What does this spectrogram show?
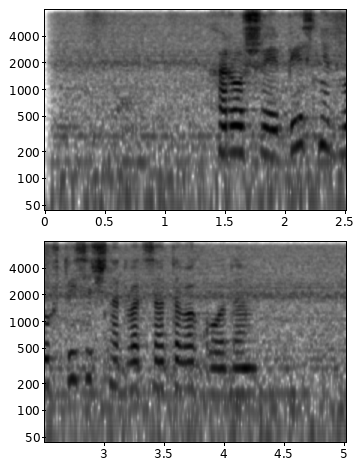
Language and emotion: Russian, neutral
